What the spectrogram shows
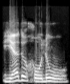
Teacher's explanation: Whenever you see a letter has Dhamma on the top, and after that we have letter Waw with Sukoon sign, so we have to stretch the Dhamma sound for two count. That's why this syllable becomes Lu. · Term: long sound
